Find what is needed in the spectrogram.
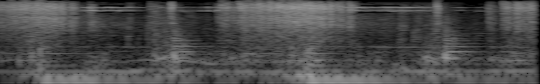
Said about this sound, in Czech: Společně s tesáním připravují divadelníci ze skupiny Víti Marčíka tradiční hrkání. Symbolizovat má odlet zvonů do Říma na Zelený čtvrtek.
